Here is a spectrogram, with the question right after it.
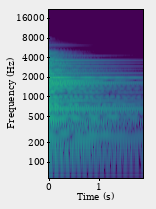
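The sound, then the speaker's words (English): A single chord strummed on a clean electric guitar with no effects rings out and slowly fades over a couple of seconds, moderately loud, with no one speaking. “So this is the clean guitar sound.”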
